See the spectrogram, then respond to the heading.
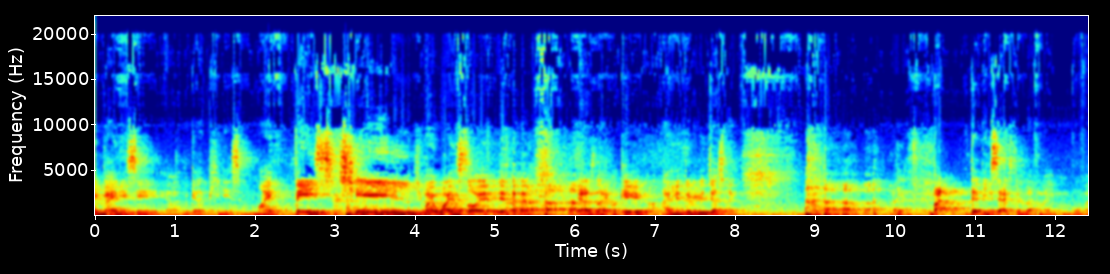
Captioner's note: breathes in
